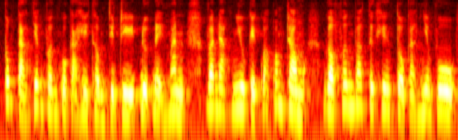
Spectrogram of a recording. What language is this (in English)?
Vietnamese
